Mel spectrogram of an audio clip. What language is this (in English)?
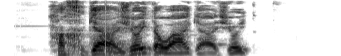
Abkhazian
